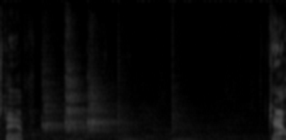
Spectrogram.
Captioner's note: clapping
